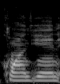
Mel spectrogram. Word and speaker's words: Kuan Yin: spelled differently depending on the um background because Kuan Yin is in a lot of different um pantheons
